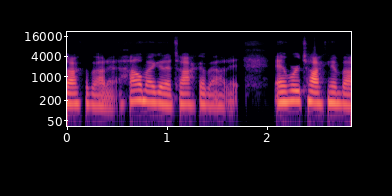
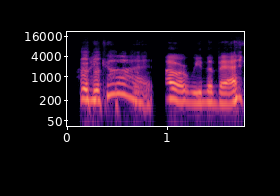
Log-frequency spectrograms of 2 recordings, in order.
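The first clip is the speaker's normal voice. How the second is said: put-on laughter while talking; 3 semitones higher than usual. Speaker recalls catching themself feeling offended, retelling a laugh while talking. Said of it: "I have to laugh about it going".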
